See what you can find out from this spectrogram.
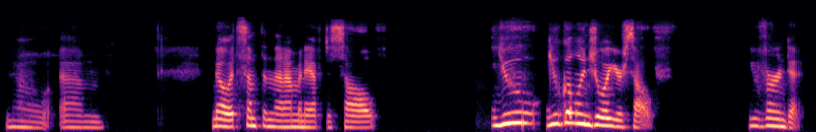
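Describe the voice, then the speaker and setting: A woman's voice: fairly low pitch, a little slow, pauses often, dark tone, no room sound, close to an everyday voice. A woman actor playing an earnest, determined young fashion designer, naturalistic and conversational with some hesitation, in a table read. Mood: worried.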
